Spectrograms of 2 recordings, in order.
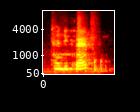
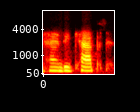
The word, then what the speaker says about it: handicapped: handicapped handicapped that was candy crab is it like touch-up yeah but you can't but you have to remember the ed at the end so it's you have to practice saying handicapped handicapped handicapped handicapped yes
